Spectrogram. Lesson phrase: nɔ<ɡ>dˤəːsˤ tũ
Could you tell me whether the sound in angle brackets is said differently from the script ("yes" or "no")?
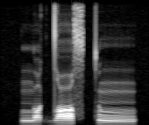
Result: no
